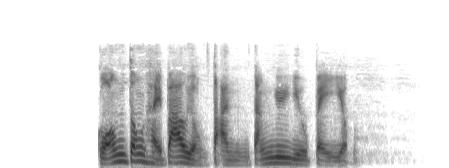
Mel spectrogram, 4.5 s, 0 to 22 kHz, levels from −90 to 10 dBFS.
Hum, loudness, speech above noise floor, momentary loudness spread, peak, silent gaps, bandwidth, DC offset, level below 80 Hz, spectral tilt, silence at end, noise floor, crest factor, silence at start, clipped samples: none; -17 LUFS; over 74 dB; 8 LU; -2 dBFS; none; 7.4 kHz; under 0.1%; -56 dBFS; -7.5 dB/octave; 1 s; under -90 dBFS; 18 dB; 1 s; under 0.1%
